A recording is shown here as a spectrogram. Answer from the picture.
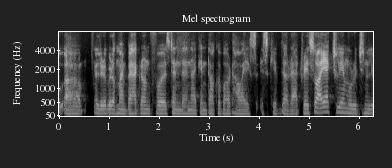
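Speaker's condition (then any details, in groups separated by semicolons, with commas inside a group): No condition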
